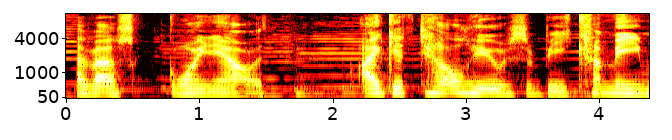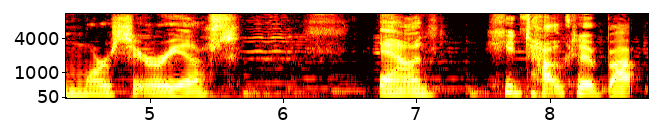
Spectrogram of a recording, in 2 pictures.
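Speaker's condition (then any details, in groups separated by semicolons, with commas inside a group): Ataxia; progressive, cannot write or type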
